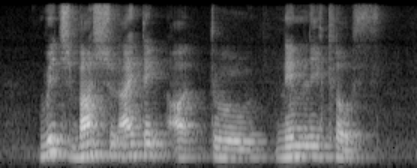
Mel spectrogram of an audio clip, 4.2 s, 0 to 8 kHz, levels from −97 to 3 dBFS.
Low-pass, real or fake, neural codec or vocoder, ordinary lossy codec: 7.2 kHz; real; none; none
